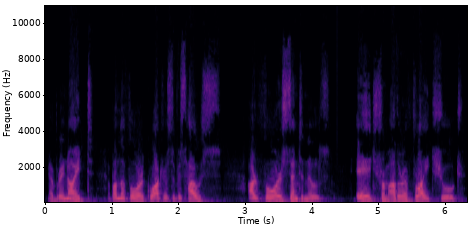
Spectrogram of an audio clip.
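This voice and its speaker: A man giving a formal, measured reading of historical English texts in a scripted, declamatory narration style. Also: a little high, animated.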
